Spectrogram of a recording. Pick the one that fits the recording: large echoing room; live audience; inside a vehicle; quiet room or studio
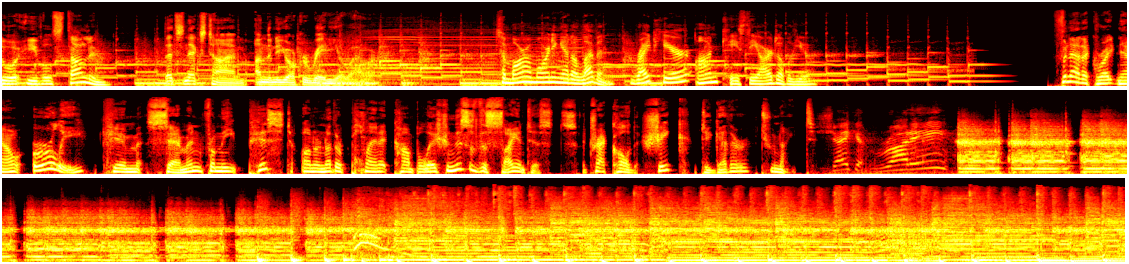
inside a vehicle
